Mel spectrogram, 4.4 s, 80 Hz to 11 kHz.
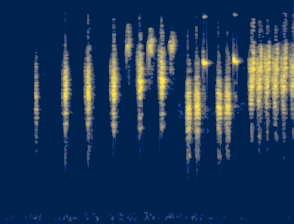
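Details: Song of the oriental reed warbler from a 2020 national biological resources recording in Korea: harsh, croaking notes repeated two or three at a time, mixed with high squeaks, then a rapid rattling burst.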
